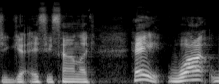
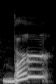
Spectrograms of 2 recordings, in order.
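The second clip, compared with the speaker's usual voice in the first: high lip-buzz fart sound; mock fart noise; 12 semitones higher than usual. Imitating someone passing gas with a buzz. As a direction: blow a silly raspberry. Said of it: "so they'd be like".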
